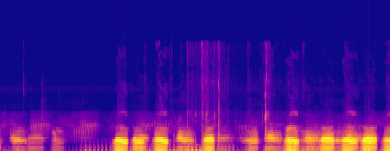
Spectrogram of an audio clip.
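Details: Yellow Indian bullfrog in a village, starting with softer murmuring croaks, then breaking into loud, rapid, buzzy calls of more than two per second, each croak a strong pulse of layered overtones.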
